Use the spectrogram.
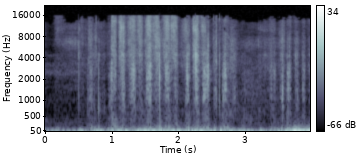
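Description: A stylus scratches the coating off a flat cardboard scratch-off jigsaw puzzle. Quick, dry scraping strokes come in dense bright bursts over a faint low rumble, growing busier and slightly louder toward the end.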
